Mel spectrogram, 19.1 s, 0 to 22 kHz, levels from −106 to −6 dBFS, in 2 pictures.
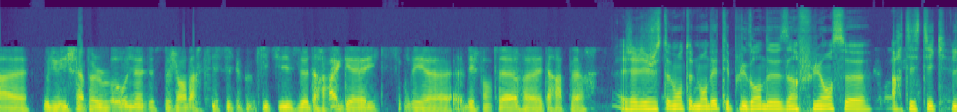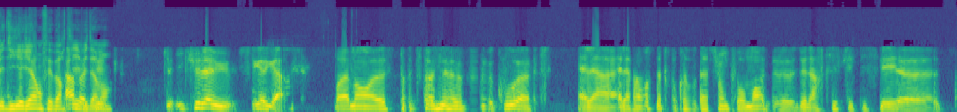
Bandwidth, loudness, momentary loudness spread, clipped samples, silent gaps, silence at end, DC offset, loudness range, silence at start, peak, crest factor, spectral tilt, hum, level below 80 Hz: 15.5 kHz; -14 LUFS; 10 LU; under 0.1%; none; 0.15 s; under 0.1%; 4 LU; 0 s; 0 dBFS; 14 dB; -7 dB/octave; none; -38 dBFS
